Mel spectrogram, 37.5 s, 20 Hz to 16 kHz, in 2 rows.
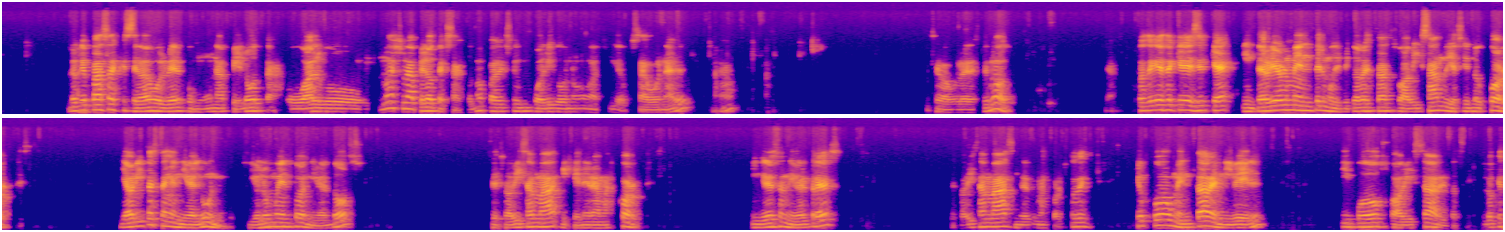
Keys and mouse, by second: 0.3 middle click, 1.4 shift+middle click, 2.5-8.5 middle drag, 9.1 shift+middle click, 9.5 middle click, 9.9 ctrl+middle click, 11.3-12.6 middle drag, 29.1 click, 33.8-36.7 middle drag.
